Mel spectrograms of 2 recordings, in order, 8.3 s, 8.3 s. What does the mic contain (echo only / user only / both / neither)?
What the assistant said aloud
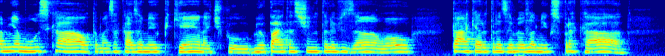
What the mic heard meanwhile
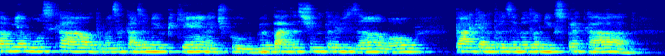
echo only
